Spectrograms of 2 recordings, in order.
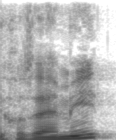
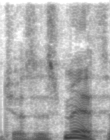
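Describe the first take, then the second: First: "José Smith" said the Spanish way, José as jo-SEH; "José Smith" with a plain Spanish José; Spanish pronunciation. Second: "Joseph Smith" said the English way, JO-seph; "Joseph Smith" with an American English Joseph; English pronunciation. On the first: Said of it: "en vez de decir José Smith". ("José Smith" dicho a la española) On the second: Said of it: "estoy acostumbrado a decir Joseph Smith". ("Joseph Smith" dicho en inglés, a la americana) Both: Shown as a demonstration.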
